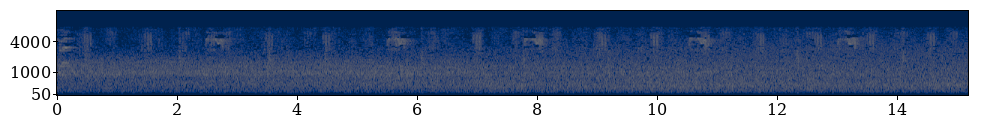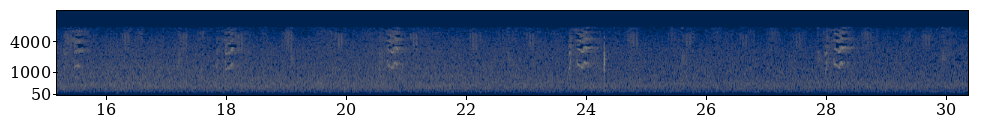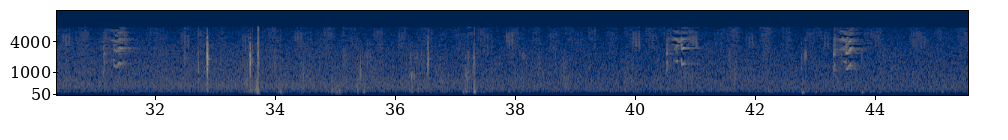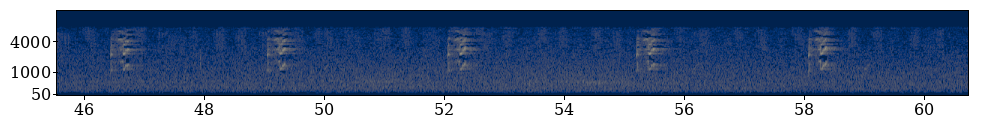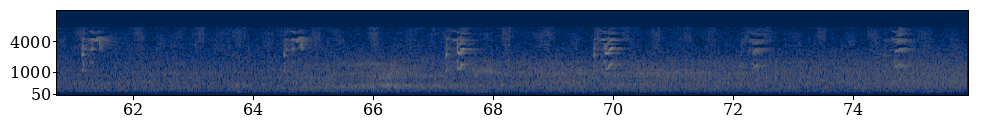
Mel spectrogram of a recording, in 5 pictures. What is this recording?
Barn Owl Calls in UK
Barn Owl calling in woodland at night next to quiet road. Recorded using Sennheiser Microphone.
alba, atmos, barn, bird, call, england, europe, field-recording, icuttv, night, owl, screech, tyto, uk, wildtrack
